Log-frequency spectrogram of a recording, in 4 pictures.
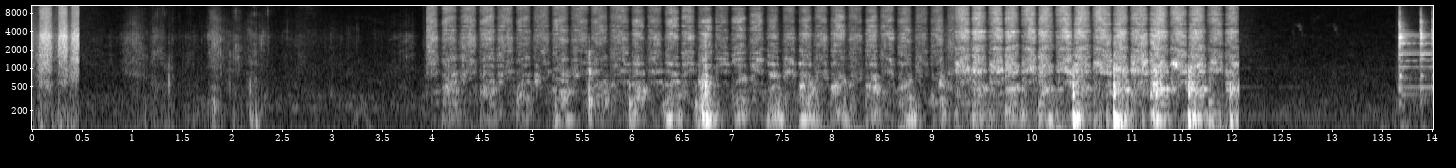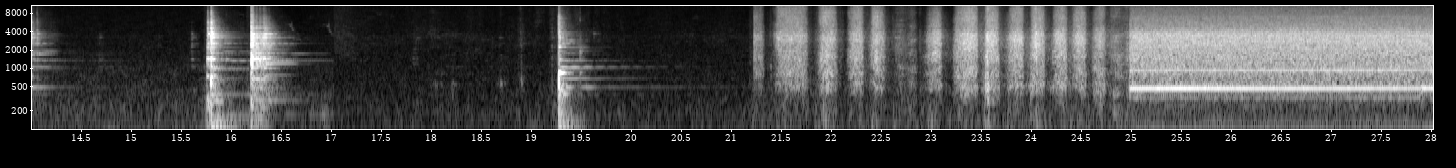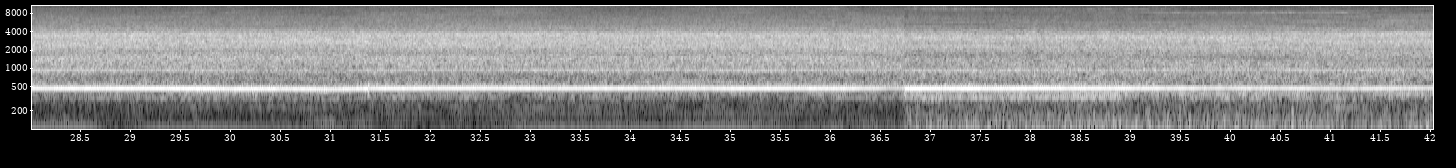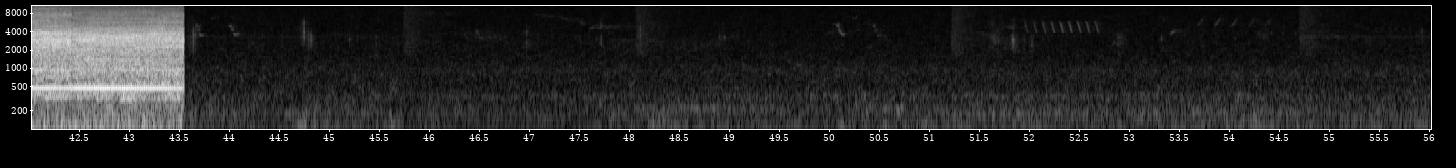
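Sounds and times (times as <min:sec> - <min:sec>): drill wire wheel scrubbing metal: 0:04.0 - 0:12.1, 0:22.9 - 0:43.6.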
